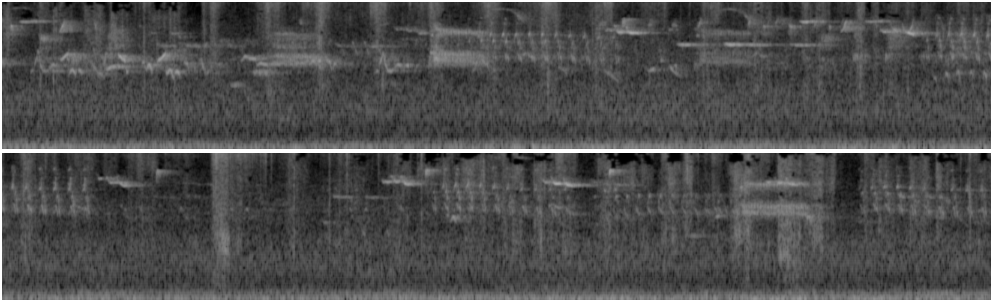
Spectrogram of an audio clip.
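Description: Birds chirping and calling in quick repeated notes over a steady low rumble, with one sharp click about midway.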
